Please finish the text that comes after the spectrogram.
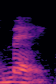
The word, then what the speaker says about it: me: into a different syllable the syllable is called may and it's spelled m-e because it's italian me is gonna turn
